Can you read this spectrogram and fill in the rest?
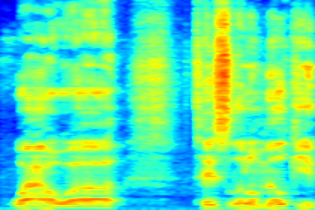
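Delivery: ordinary delivery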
